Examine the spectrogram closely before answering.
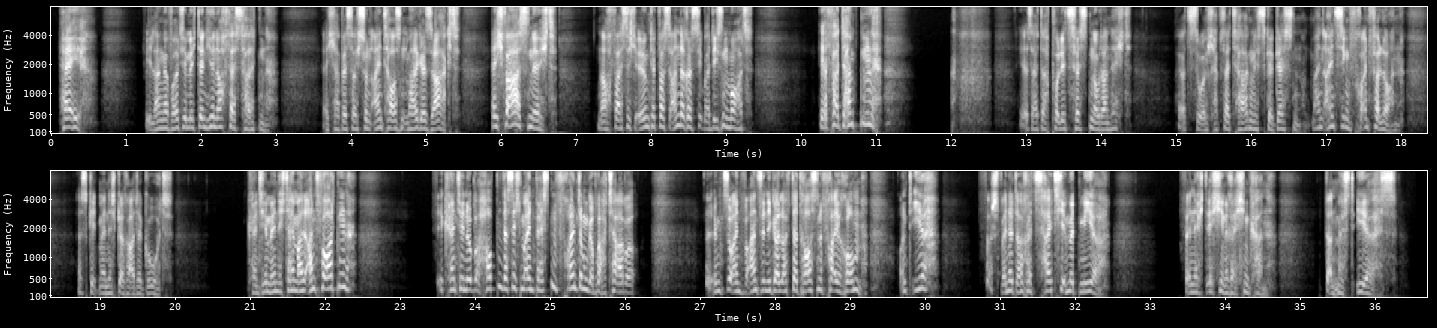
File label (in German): schauspiel, sprecher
